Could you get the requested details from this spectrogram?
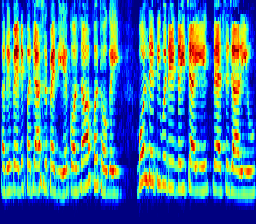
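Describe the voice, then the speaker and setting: A woman's voice: very high voice, normal speed, bright, forceful tone. A woman voicing a meek young daughter-in-law in a cartoon family story, who defends herself in a plaintive way. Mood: hurt, defensive.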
